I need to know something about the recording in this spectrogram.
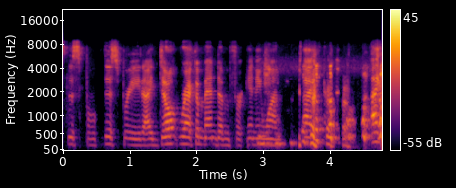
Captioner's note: laughing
